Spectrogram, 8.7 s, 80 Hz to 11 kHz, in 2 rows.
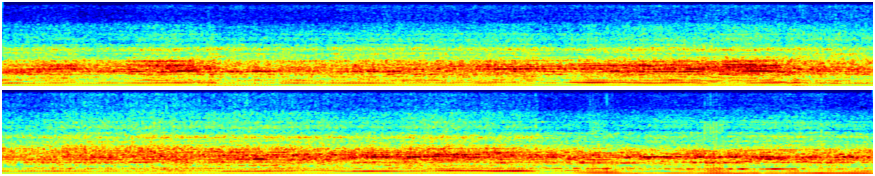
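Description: KTM RC 390's single-cylinder engine under hard acceleration, rising in pitch with quick upshifts about one second and four seconds in, then holding steady and easing off near the end as the bike leans into a corner.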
